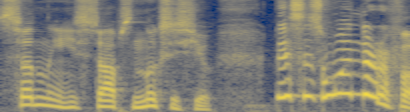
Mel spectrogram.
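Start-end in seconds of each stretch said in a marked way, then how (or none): 1.7-2.6 very high, loud put-on leprechaun voice. A minstrel stops reading aloud and looks at you, leprechaun voice. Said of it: "I gave him leprechaun voice".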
